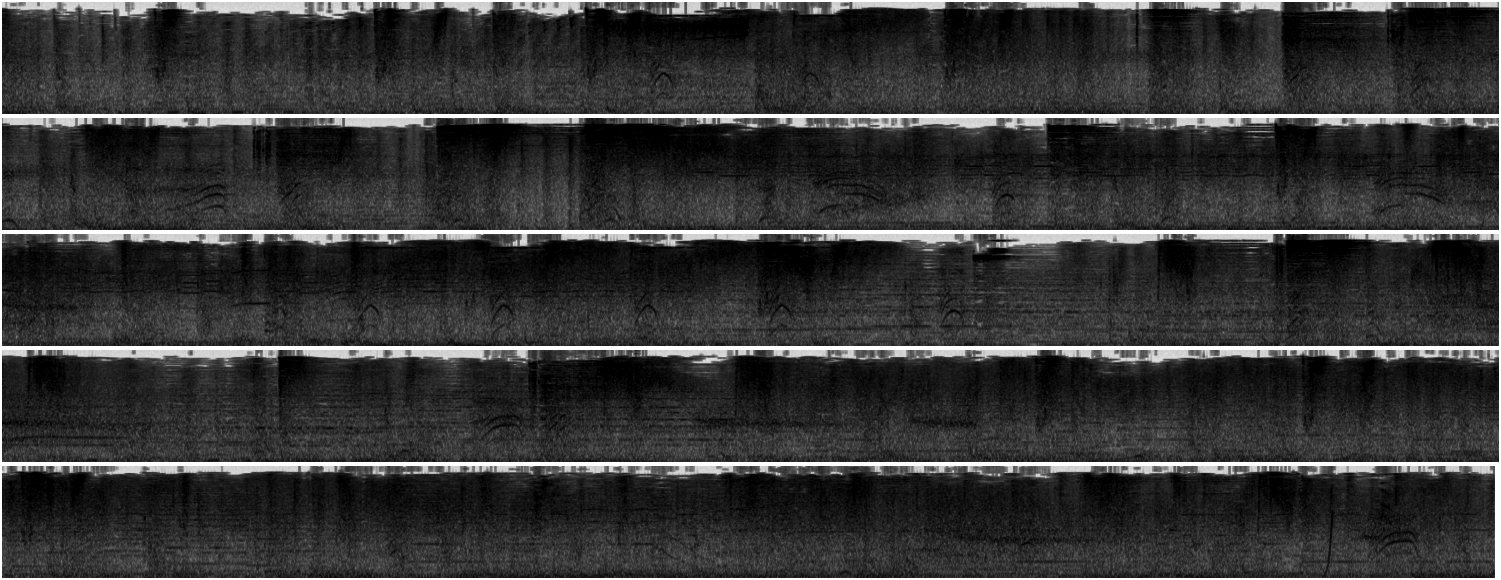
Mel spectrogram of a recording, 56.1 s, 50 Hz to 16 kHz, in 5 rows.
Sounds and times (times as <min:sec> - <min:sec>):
Music: 0:00.0 - 0:56.1
Smash, crash: 0:00.0 - 0:56.1.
